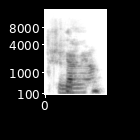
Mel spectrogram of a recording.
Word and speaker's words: Chamuel: Is Samuel or Camille is the third. Or something like that, yes. Camille, how do you spell it? Chamuel. Shemiel.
